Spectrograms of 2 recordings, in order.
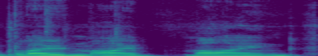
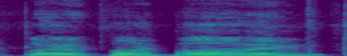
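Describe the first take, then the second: First: Said in the usual way. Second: Much higher and very slow, stretched out; squealed repeat. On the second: Shown as a demonstration. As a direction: squeal "Blown my mind" high and drawn out, marvelling.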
